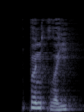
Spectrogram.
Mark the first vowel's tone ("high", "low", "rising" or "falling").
high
